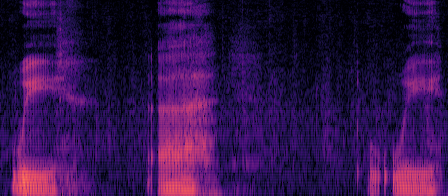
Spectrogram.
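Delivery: halting, fading hesitation; sighing. Acted. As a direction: struggle to get it out. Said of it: "she sighed".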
